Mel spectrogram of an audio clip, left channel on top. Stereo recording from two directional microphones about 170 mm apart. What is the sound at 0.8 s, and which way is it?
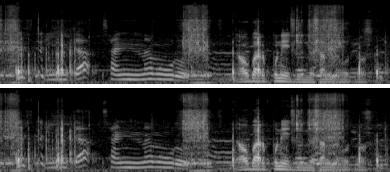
Speech, 35° left (ahead or behind).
